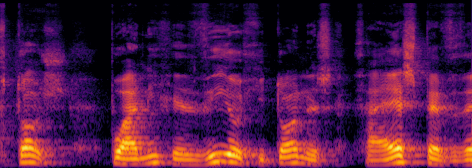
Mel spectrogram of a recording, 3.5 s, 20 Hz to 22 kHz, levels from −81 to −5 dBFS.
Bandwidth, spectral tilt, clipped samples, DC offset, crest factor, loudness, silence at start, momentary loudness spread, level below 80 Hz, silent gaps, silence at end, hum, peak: over 20 kHz; -5.5 dB/octave; under 0.1%; under 0.1%; 18 dB; -20 LUFS; 0 s; 12 LU; -80 dBFS; none; 0 s; none; -2 dBFS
